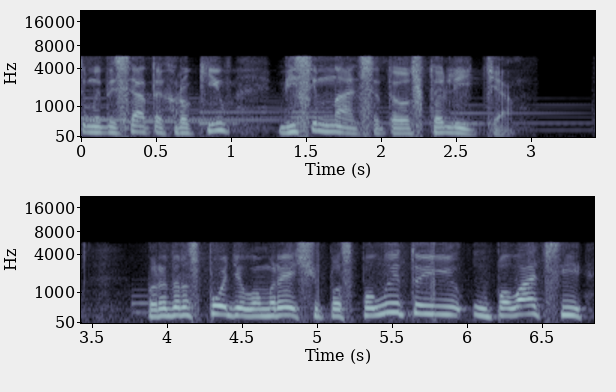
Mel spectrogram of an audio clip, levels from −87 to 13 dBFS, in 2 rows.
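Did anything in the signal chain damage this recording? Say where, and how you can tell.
Yes. Aliasing runs throughout the clip and comes from sample-rate conversion. High content sounds gritty and metallic, and a spectrogram shows energy packed hard against 6 kHz with mirrored, unrelated lines. This fits a downsample to 12 kHz without anti-alias filtering, folding strong components back only about 10 dB down.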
